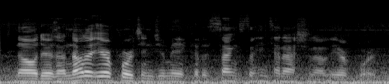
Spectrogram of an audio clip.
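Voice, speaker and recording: Fairly quick speech from a man, dry with no echo, against noticeable background noise. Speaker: tour narrator. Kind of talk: narrated driving tour commentary. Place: car.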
